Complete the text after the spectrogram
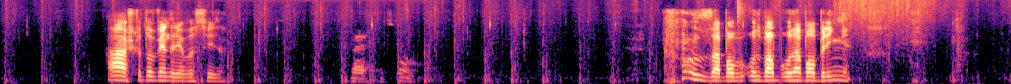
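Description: Footsteps crunch steadily on a gravel road.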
